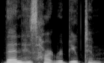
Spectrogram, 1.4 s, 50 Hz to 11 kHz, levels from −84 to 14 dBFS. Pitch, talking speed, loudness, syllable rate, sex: 180 Hz, 215 wpm, -18 LUFS, 5.4 syllables/s, female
